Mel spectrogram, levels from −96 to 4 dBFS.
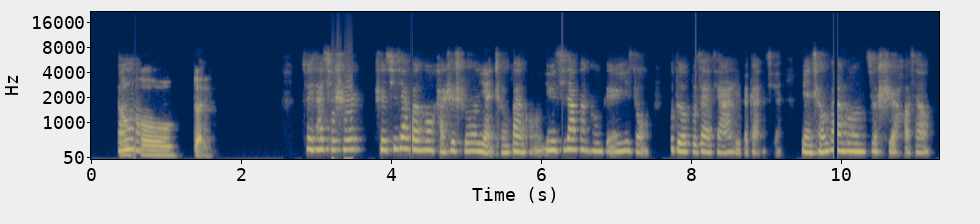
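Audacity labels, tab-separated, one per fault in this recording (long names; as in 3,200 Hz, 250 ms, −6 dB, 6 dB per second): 0.570000	0.590000	drop-out 17 ms
3.200000	3.500000	clipping −19 dBFS
4.260000	4.280000	drop-out 20 ms
6.280000	6.280000	click −10 dBFS
8.060000	8.060000	click −11 dBFS
9.900000	9.950000	drop-out 53 ms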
